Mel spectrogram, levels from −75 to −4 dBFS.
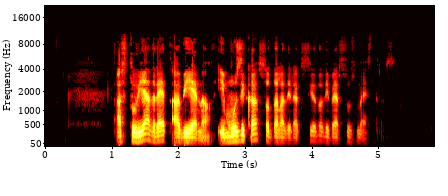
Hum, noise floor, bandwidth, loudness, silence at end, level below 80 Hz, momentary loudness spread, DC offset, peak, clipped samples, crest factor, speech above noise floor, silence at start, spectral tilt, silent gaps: none; -53 dBFS; 10.5 kHz; -17 LUFS; 1.05 s; -52 dBFS; 17 LU; under 0.1%; 0 dBFS; under 0.1%; 20 dB; 34 dB; 1.1 s; -4.5 dB/octave; none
